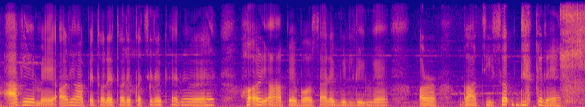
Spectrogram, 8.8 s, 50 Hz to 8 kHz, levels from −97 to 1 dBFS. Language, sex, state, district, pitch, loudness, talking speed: Maithili, male, Bihar, Supaul, 215 Hz, -23 LUFS, 155 wpm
